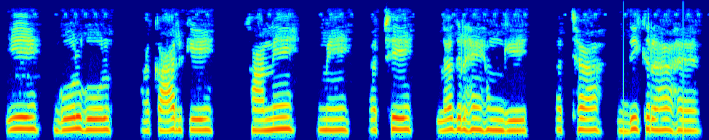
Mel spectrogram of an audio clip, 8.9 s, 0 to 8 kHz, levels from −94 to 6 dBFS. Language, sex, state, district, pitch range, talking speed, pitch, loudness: Hindi, female, Chhattisgarh, Balrampur, 215-235 Hz, 100 wpm, 225 Hz, -18 LUFS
